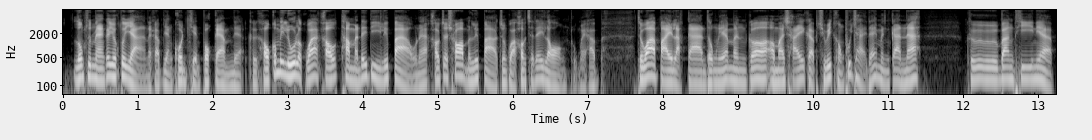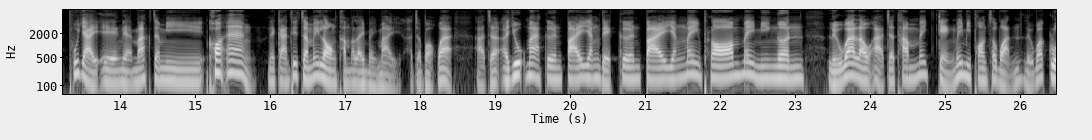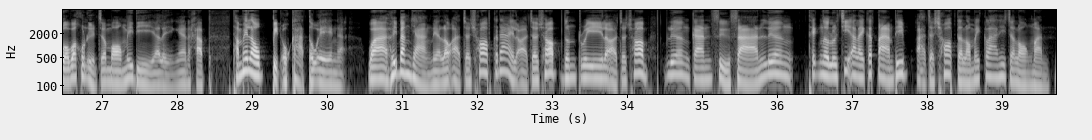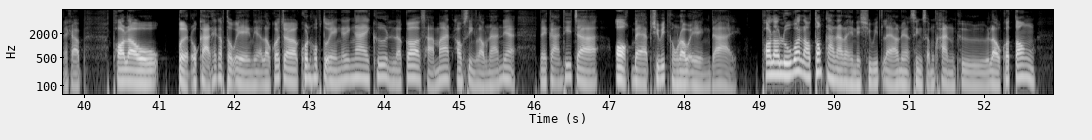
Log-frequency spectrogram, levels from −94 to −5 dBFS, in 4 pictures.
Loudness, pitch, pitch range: -25 LUFS, 135 Hz, 120-155 Hz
